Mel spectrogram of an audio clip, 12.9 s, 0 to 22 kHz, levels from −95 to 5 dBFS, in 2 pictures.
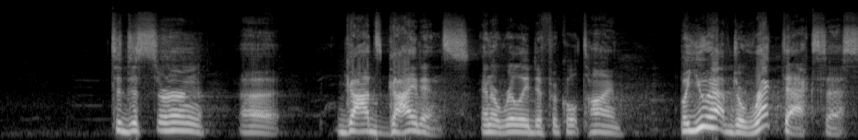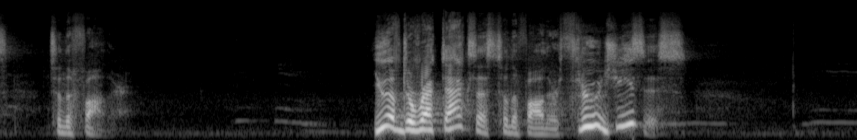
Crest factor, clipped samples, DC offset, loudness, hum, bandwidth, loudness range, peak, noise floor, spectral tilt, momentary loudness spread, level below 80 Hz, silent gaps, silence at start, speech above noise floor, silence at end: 22 dB; under 0.1%; under 0.1%; -25 LUFS; none; 14 kHz; 6 LU; -4 dBFS; -76 dBFS; -5.5 dB/octave; 18 LU; -78 dBFS; none; 0.85 s; 52 dB; 1.3 s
